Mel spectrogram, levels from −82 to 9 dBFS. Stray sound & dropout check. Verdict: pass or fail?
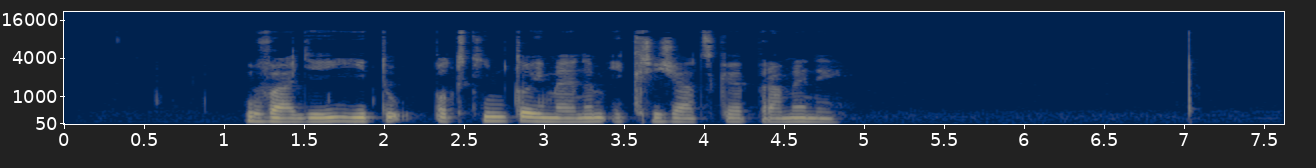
pass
